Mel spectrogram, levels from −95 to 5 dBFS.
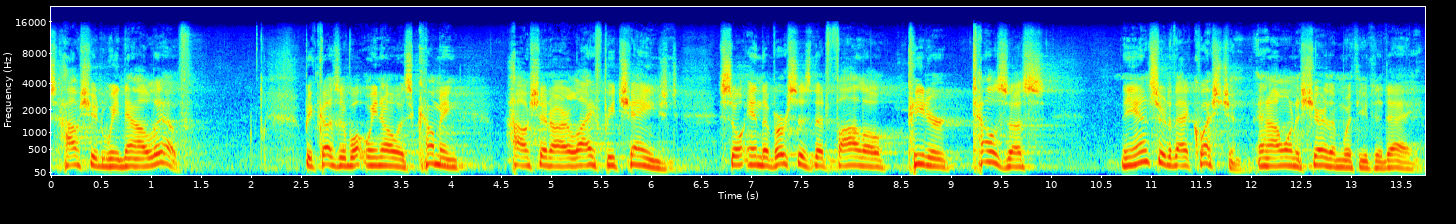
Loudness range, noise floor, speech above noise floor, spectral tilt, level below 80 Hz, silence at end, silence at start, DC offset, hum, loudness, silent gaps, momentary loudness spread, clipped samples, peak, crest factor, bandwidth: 2 LU; -42 dBFS; 28 dB; -5.5 dB/octave; -50 dBFS; 0 s; 0 s; under 0.1%; none; -14 LUFS; none; 10 LU; under 0.1%; 0 dBFS; 14 dB; 14.5 kHz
